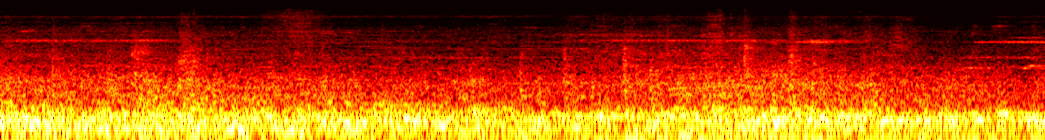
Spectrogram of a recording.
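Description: MBTA Red Line subway train moving along a station platform, a steady loud rumble of the cars on the track. Faint high wheel squeals come and go, once early and again in the second half.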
